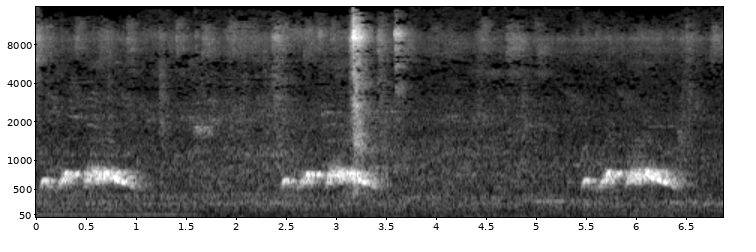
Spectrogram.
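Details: Spotted dove, part of a keeper's collection, cooing in low soft phrases, each a short rolling coo about every two and a half seconds, three phrases heard, with a brief click between them.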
